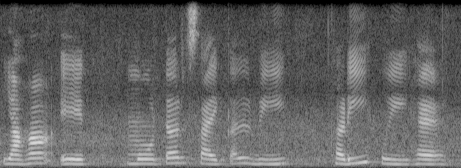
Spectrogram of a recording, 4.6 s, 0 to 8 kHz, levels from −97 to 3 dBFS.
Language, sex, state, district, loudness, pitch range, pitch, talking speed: Hindi, female, Haryana, Rohtak, -21 LUFS, 215-240 Hz, 220 Hz, 90 wpm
